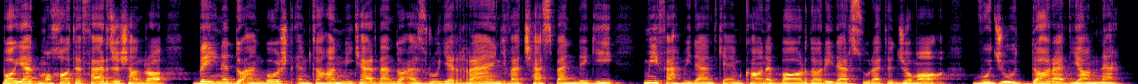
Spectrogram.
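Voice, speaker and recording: A man narrating an audiobook in a measured, even reading voice. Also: mid-range voice.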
